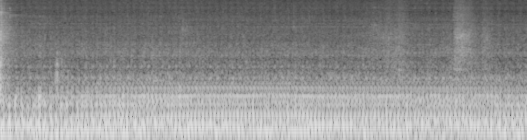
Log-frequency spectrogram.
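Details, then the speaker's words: Engine after timing and tensioner work: low steady idle with even beat, no rattle or helicopter-like whirring clatter that was there before; engine now quiet and normal. "Tahimik na. Wala na yung parang helicopter."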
